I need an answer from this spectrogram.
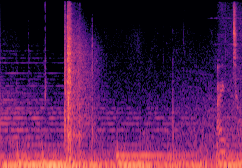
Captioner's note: phone slams on receiver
